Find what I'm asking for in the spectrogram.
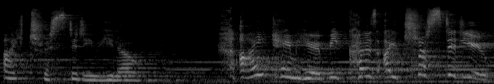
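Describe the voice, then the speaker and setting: Hurt, high-voiced teenage girl. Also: big pitch swings, takes it slowly, exaggerated voice. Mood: wounded, accusing. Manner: accusing, bitter, wounded. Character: hurt, jealous teenage girl companion, fiery. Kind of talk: video game cutscene voice acting. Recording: echoey hall reverb with music behind.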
